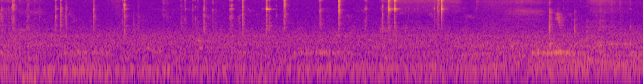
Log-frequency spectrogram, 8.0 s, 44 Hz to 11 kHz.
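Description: Light metallic ticks and clicks from a spark plug wrench and spark plug as the plug is unscrewed from the cylinder head of a 48cc two-stroke bicycle engine: about a dozen short ticks, irregularly spaced.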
